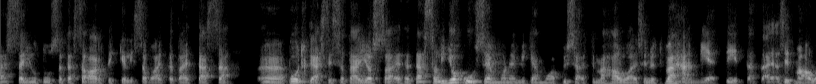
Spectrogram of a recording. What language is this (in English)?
Finnish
